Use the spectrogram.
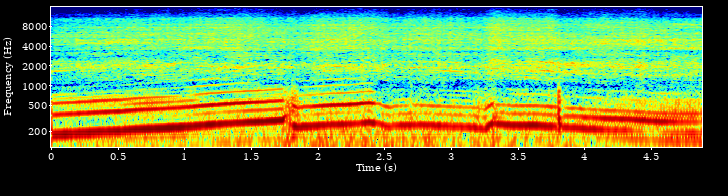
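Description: BMW S1000RR sport motorcycle ridden hard, its engine howling loudly and continuously with revs climbing and several quick gear-change dips, close up with wind roar underneath.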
